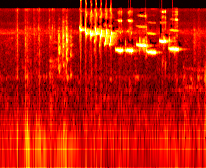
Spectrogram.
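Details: Lure song of a brown-chested jungle flycatcher to prompt singing: soft chattering notes, then a fast series of loud whistles dropping in pitch and settling into a few steady lower notes.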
